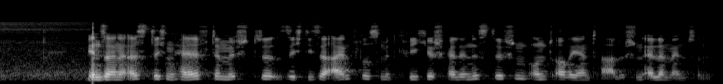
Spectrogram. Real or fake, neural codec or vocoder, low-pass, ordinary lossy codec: real; none; 7.2 kHz; none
